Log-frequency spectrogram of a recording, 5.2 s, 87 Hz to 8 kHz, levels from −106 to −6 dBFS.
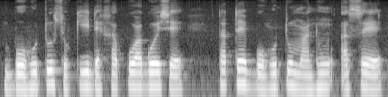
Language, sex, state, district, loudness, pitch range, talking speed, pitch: Assamese, male, Assam, Sonitpur, -16 LUFS, 125-140 Hz, 105 wpm, 130 Hz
